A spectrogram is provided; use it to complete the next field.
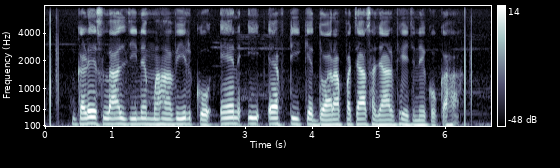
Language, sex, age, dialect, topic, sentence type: Hindi, male, 18-24, Awadhi Bundeli, banking, statement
